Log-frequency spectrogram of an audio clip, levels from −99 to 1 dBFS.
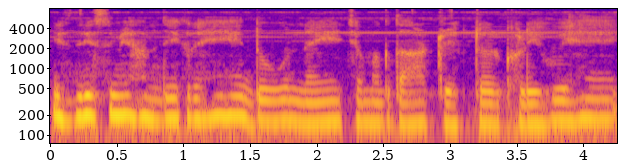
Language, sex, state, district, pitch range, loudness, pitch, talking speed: Hindi, female, Uttar Pradesh, Lalitpur, 155-180 Hz, -17 LUFS, 165 Hz, 185 wpm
